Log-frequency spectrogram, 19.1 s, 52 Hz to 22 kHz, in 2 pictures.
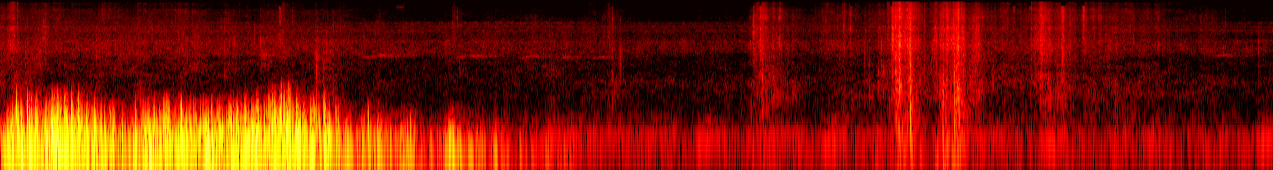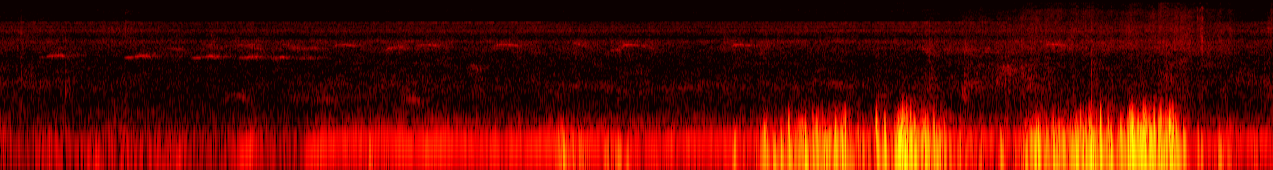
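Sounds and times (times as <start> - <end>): low rumbling on microphone: 0.0 - 3.9, 15.0 - 18.8.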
